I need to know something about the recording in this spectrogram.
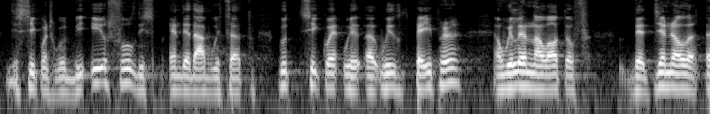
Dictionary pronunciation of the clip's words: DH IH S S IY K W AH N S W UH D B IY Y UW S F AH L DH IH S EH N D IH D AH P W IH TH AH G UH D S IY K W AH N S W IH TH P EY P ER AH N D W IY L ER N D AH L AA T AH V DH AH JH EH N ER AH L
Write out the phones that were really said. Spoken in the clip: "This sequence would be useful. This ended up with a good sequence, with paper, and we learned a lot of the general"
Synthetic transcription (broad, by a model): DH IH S S IY K W AH N S W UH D B IY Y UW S F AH L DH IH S EH N D IH D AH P W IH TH AH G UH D S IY K W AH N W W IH P EY P ER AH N W IY L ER N AH L AA T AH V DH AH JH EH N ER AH L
